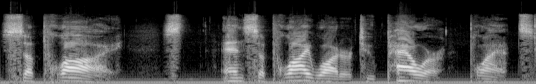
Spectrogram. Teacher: you want to make sure you pronounce the p with more air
